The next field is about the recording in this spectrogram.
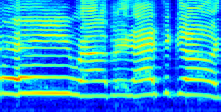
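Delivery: squeaky helium voice, very high. Asked for a high-pitched voice, greeting robert in a high-pitched helium voice. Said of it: "Give me your high pitched voice, high pitched helium voice".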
